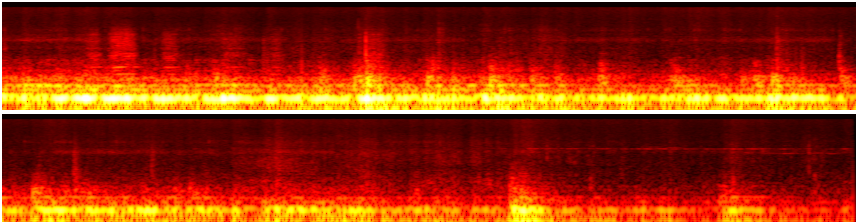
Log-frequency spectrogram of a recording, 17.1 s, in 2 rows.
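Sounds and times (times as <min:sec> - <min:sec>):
train rumbling on rails: 0:00.0 - 0:17.0
knocks and clacks of wheels: 0:00.8 - 0:10.8.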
